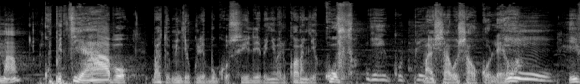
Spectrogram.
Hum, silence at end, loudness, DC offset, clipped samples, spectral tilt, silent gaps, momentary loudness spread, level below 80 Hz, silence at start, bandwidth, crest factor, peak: none; 0 s; -17 LUFS; under 0.1%; under 0.1%; -4.5 dB/octave; none; 12 LU; -34 dBFS; 0 s; over 20 kHz; 16 dB; -2 dBFS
